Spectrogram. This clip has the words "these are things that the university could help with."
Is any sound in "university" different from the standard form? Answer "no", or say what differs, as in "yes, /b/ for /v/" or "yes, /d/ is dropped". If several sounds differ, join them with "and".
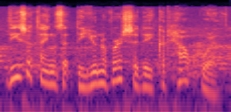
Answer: no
